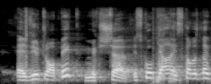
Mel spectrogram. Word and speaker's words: azeotropic: लेकिन जब इसको मिला देते हैं तो एक वर्ड आपको रटना पड़ेगा, AZEOTROPIC, प्रोनाउंस करेंगे, एजियोट्रॉपिक।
